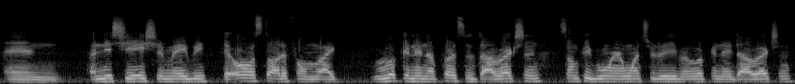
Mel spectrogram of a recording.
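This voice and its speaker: A young man recounts his experiences in an interview. His voice is smooth and clear, and he keeps it even and unhurried. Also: medium pitch, low-quality recording. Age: 20s. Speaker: interviewee, local resident. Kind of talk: documentary interview.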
